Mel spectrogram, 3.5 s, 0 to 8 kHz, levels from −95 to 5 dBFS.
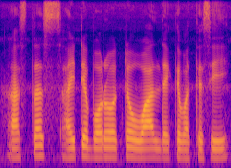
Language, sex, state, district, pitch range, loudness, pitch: Bengali, male, West Bengal, Alipurduar, 120-125 Hz, -19 LUFS, 125 Hz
